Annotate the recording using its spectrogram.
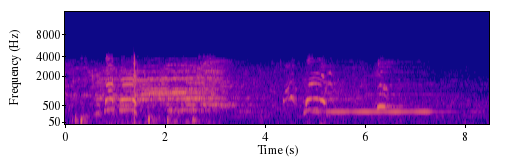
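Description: People shouting short, excited calls during the bout, one held long near the end, with a single sharp smack about a second and a half in.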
